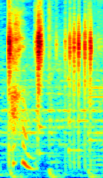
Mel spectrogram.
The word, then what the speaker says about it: ohm: Tandanya seperti ini, dibacanya ohm. Kayak ketika kalian wahing kan ohm gitu ya.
